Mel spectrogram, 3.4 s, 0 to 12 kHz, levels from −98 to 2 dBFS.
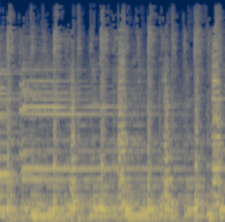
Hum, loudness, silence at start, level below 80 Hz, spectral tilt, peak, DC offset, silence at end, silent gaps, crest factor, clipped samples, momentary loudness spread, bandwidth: none; -22 LUFS; 0 s; -32 dBFS; -4.5 dB/octave; -6 dBFS; under 0.1%; 0 s; none; 16 dB; under 0.1%; 3 LU; 11.5 kHz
